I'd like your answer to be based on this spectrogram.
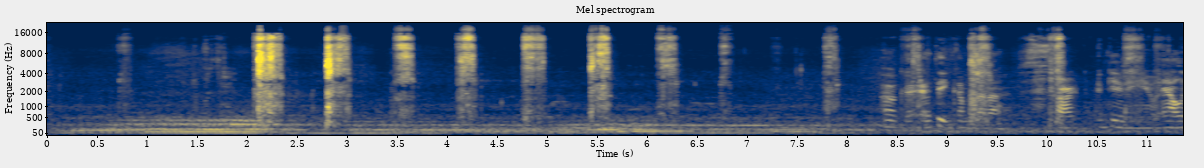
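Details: Cat sneezing about ten times in quick succession, sharp bursts of air with snorting; owner suspects mucus blocking his nostrils, mentions allergy medicine, then cleans his nose; low room hum and quiet talk.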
